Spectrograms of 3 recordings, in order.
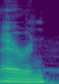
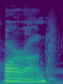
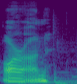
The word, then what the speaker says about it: Aron: watching the Pokemon anime is I've been mispronouncing Aaron my whole life. It's not Aaron, it's Auron. That's how they say it in the show. Auron, not Aaron.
